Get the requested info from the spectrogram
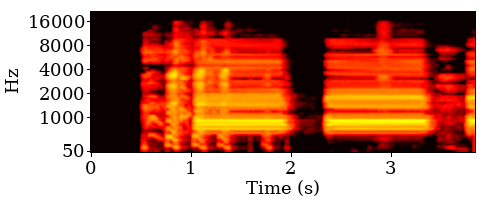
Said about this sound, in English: Turn off the blasted sirens, Beth. They keep going.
